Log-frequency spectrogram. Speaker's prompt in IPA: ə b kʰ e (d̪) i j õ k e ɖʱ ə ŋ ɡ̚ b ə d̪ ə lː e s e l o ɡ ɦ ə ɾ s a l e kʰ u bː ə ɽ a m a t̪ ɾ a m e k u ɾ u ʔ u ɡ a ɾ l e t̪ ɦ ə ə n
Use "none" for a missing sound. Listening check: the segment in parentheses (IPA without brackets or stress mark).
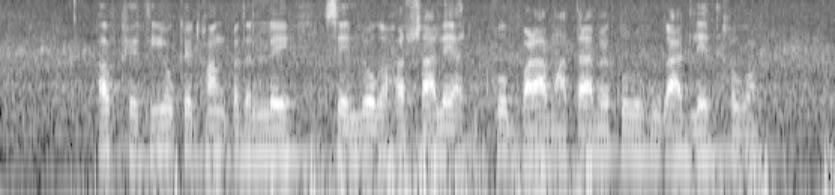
t̪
